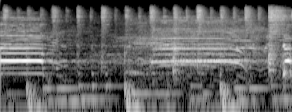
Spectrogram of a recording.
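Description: Live reggae band playing: a steady bass line and drums with regular hi-hat ticks, under long held melodic notes that glide down at their ends.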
